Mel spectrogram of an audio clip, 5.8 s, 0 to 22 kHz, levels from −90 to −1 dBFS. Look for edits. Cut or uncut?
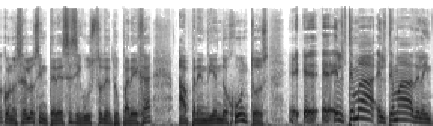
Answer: uncut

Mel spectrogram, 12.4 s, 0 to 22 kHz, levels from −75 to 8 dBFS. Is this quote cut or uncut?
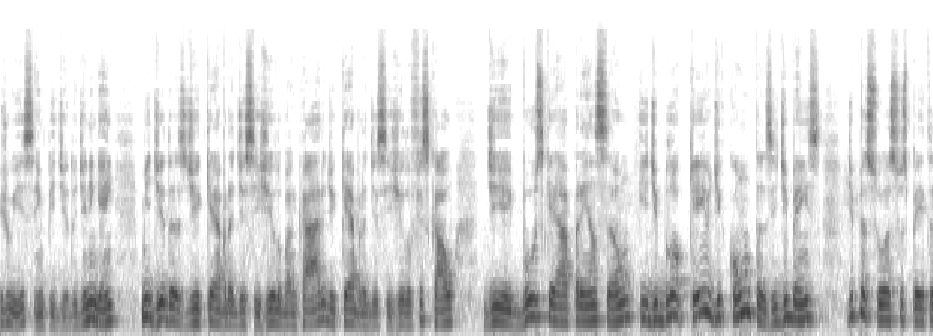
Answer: uncut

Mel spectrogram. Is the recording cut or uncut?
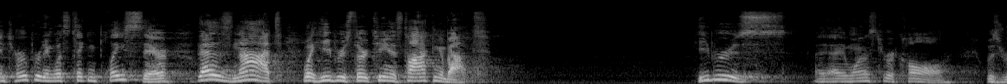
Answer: cut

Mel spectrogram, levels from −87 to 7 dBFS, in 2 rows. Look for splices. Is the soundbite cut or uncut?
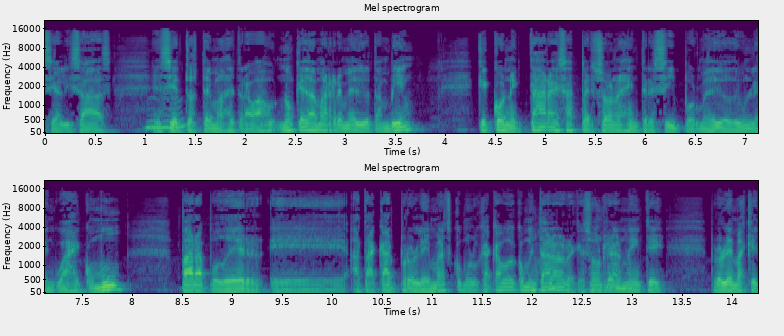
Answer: uncut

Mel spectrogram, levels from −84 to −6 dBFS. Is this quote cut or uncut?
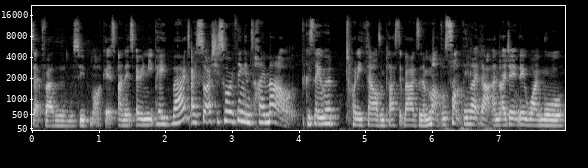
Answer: cut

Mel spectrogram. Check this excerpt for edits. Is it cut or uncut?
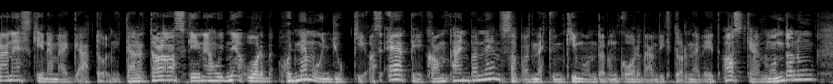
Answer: uncut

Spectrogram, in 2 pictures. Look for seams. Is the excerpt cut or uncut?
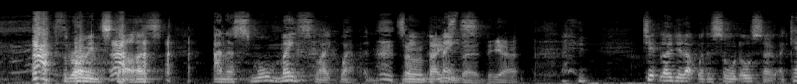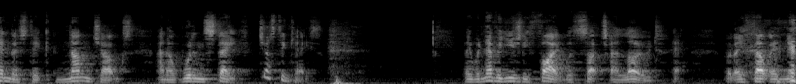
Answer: uncut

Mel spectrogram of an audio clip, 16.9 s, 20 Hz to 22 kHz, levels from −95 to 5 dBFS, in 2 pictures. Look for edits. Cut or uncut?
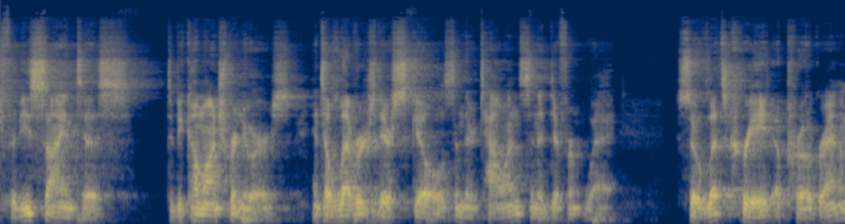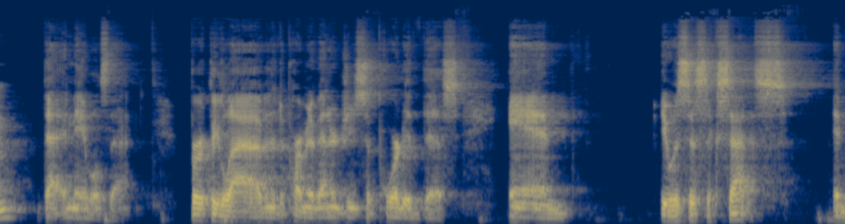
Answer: uncut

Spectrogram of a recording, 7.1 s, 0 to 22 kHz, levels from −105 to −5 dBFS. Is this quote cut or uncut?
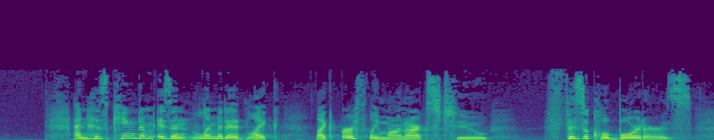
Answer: uncut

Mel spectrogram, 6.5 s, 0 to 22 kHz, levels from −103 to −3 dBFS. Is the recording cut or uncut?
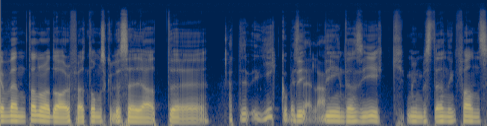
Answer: uncut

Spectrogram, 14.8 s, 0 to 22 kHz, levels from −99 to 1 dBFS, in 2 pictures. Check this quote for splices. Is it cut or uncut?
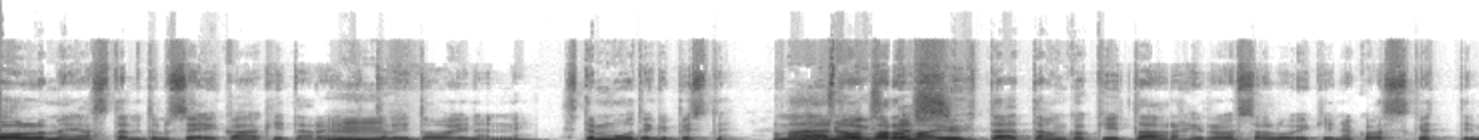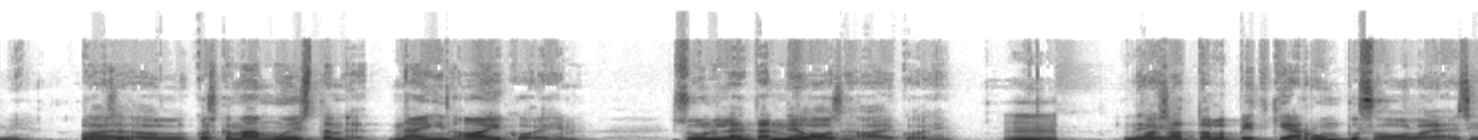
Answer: cut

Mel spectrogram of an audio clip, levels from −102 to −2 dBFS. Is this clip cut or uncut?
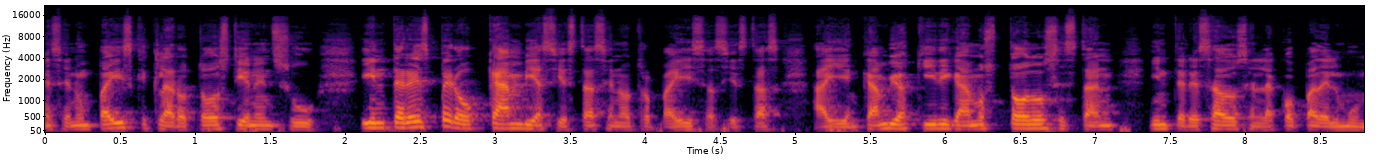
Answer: uncut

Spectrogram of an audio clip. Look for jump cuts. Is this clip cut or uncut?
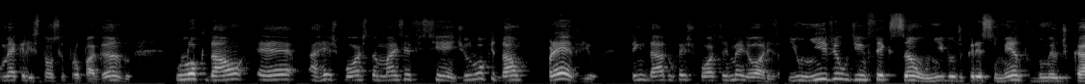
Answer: cut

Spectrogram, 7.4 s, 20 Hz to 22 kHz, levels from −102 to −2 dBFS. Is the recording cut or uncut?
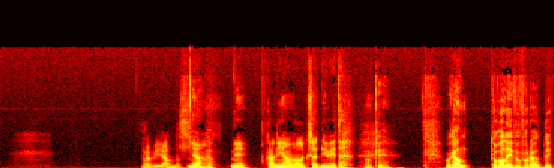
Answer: cut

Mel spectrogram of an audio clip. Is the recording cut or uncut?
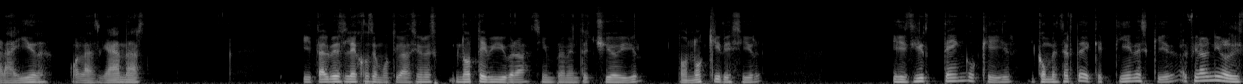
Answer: uncut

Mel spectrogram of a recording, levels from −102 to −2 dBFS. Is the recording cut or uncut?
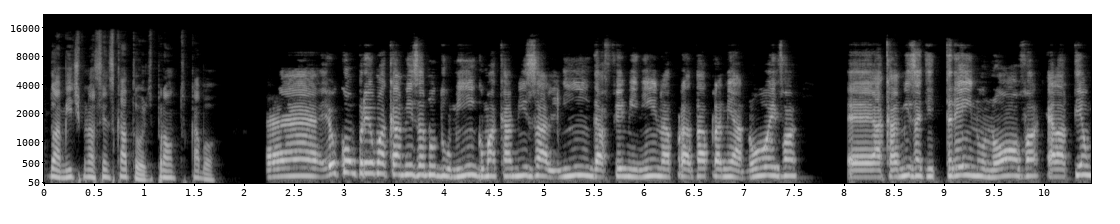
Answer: uncut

